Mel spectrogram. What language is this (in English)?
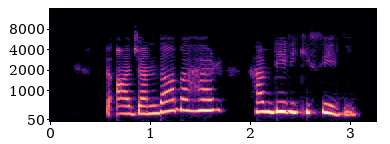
Pashto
